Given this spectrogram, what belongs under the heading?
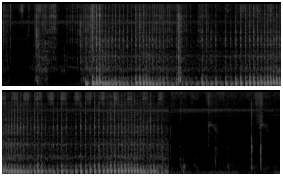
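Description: A motorcycle carrying harvested oil palm bunches runs nearby with a steady rumbling engine for several seconds, then cuts off, leaving faint outdoor background.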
